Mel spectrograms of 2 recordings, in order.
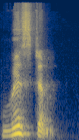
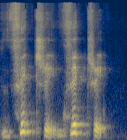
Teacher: Victory is spoken with your teeth touching your lower lip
